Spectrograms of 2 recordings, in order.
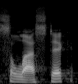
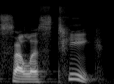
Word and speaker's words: Celestiq: in the background and yes they pronounce it celestic not celestique this is the limited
